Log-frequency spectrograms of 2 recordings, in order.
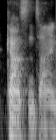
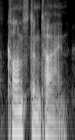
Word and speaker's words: Constantine: Neil Gaiman will tell you it's Constantine. I believe Alan Moore will tell you it's Constantine. Yeah. But I've always said Constantine. My justification is that I also don't say aluminium. Oh, well, So, this isn't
